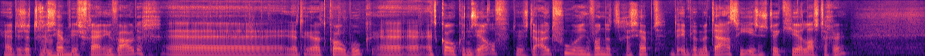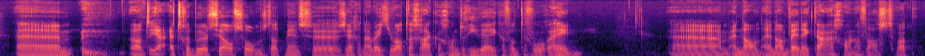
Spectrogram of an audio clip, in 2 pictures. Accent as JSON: {"language": "Dutch", "town": "Nijmegen", "region": "Gelderland", "country": "Netherlands", "tie": "born there", "said": "Ja, geboren in Nijmegen. Nooit gewoond overigens, maar..."}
